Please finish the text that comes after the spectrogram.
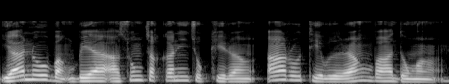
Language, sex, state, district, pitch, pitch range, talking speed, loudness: Garo, male, Meghalaya, West Garo Hills, 155 Hz, 135-185 Hz, 95 wpm, -15 LUFS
